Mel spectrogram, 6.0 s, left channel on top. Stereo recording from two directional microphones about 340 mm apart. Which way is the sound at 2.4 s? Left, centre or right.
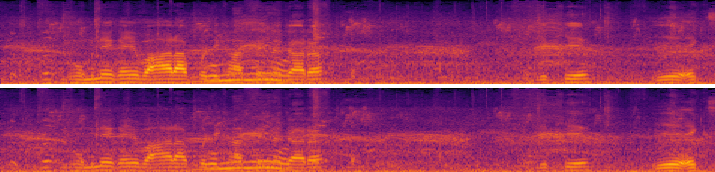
Centre.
